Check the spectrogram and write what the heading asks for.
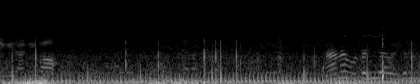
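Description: Steady low rumble on a wearable camera's microphone, with faint clicks, under distant shouts from players out on the field, clearest near the end.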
